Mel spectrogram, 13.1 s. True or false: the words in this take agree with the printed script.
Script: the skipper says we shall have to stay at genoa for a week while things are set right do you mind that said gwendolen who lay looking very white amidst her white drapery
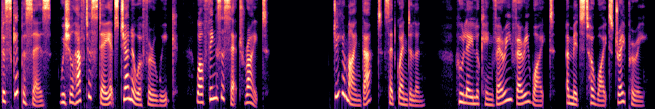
false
